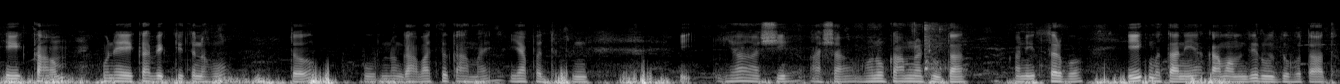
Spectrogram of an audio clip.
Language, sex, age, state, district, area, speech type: Marathi, male, 18-30, Maharashtra, Hingoli, urban, spontaneous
